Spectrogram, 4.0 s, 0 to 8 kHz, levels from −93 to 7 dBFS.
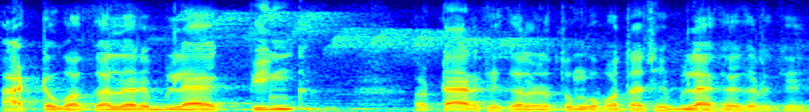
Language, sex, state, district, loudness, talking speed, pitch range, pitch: Hindi, male, Maharashtra, Gondia, -19 LUFS, 220 wpm, 105-115 Hz, 110 Hz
